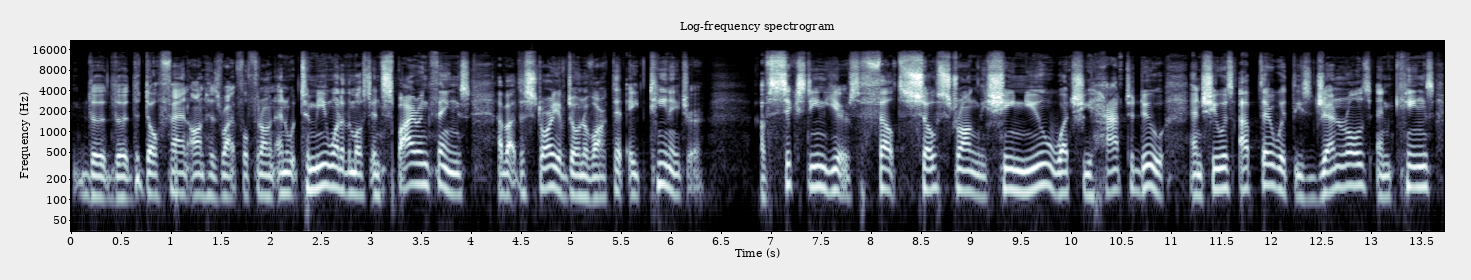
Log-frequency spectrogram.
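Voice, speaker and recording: A man's voice: mid-range voice, moderate pace, a little mellow, dry recording. A man from Ukraine, a native Russian speaker, talking enthusiastically as an opera company's artistic director in a TV interview. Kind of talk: TV interview chat.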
